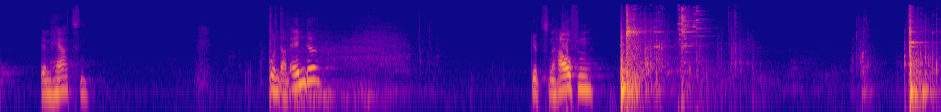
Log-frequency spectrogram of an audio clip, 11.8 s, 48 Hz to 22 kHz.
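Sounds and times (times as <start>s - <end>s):
speech: 0.5s - 1.2s, 3.4s - 4.2s, 6.6s - 7.5s
glass breaking into shards: 7.8s - 9.2s, 11.3s - 11.7s.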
